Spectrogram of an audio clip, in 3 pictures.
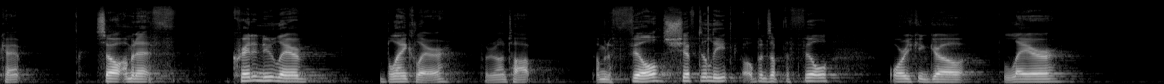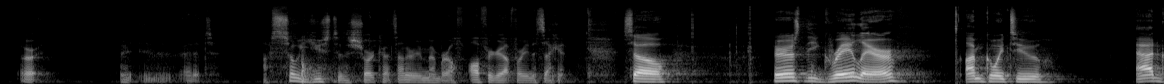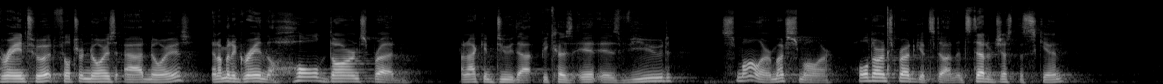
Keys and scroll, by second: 7.2 shift+BackSpace, 19.1 super+=.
